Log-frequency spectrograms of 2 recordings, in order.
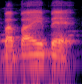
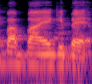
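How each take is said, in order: First: No G sound is heard before the B. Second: A G sound is heard before the B. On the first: The speaker calls it right. "O G não fala" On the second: The speaker calls it wrong. "Não é babaegbé"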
